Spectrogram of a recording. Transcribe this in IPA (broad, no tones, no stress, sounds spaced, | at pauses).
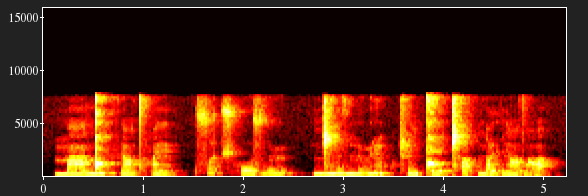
m ã ŋ͡ǃ i θ ẽ tˤ h ẽ | sˤ y t͡ʃ h o z ð ʉ | ŋ͡ǁ ĩ z n ʉ ɾʲ õ p ʈ͡ʂ ĩ ǃ e ǁʰ e tˤ n ʉ r ĩ zˤ ã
